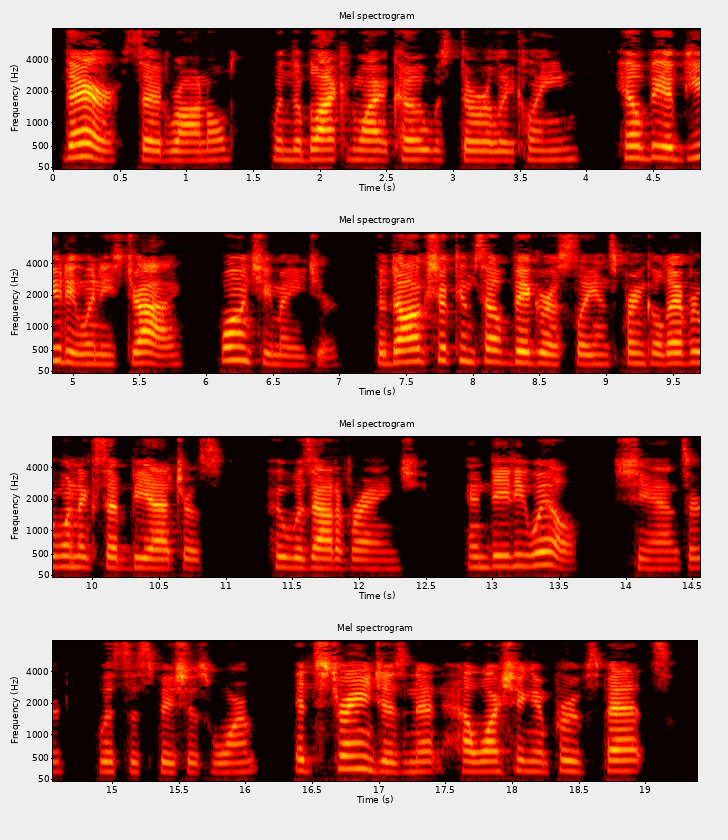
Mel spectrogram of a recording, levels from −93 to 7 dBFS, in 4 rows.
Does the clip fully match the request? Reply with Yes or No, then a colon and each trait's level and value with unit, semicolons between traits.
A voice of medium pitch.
No: high, 210 Hz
